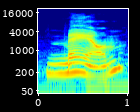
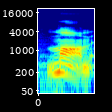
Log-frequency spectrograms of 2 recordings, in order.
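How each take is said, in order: First: The vowel sounds like the one in 'hand'. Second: The vowel sounds like the one in 'mom'. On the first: "In American English, we say this word ma'am like hand, same sound" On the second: "When British people say this word, they say mom. It sounds like mom"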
